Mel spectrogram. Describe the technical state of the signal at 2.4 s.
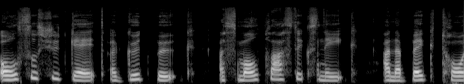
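At 2.4 s the speech signal is intact, with no audible fault at that point.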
